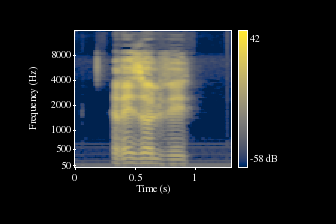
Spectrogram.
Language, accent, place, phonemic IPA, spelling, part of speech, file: French, France, Lyon, /ʁe.zɔl.ve/, résolver, verb, LL-Q150 (fra)-résolver.wav
- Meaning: to resolve; to fix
